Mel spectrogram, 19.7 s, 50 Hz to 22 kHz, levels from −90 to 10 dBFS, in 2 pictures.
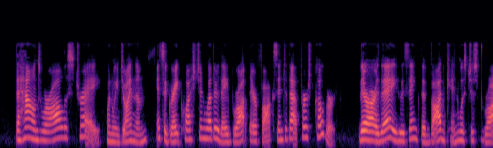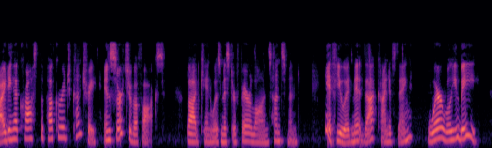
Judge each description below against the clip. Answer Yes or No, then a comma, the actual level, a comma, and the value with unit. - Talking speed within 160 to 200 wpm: Yes, average, 175 wpm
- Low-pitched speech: No, high, 210 Hz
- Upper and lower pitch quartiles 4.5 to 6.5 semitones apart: Yes, average, 4.9 semitones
